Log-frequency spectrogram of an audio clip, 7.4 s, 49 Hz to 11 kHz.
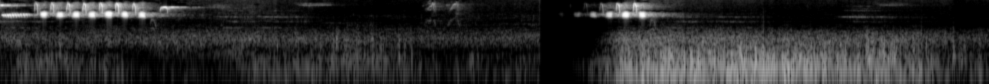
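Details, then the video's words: Song sparrow in a meadow on 18 March 2024 sings a quick run of bright, repeated high notes, then a brief trill, repeating after pauses over a low rumble of wind or traffic. "song sparrow"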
